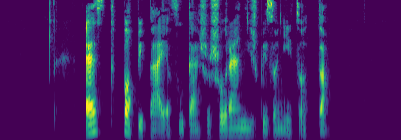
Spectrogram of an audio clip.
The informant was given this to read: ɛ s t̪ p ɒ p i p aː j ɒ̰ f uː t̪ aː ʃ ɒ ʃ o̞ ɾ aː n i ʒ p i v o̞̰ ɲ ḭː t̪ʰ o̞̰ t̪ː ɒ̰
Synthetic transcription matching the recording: ɛ s t̪ p ɒ p i p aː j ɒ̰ f u t̪ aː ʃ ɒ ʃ o̞ ɾ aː n i ʒ b i z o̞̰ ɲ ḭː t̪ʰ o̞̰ t̪ː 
